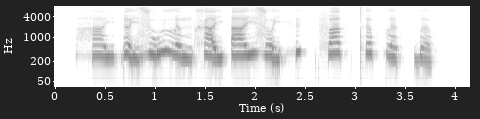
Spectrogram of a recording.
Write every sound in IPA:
h a̤˨˩ j ɗ ə̰˧˨ j z ṵ˧˥ l ə˧˩ m x a̰˧˨ j ʔ a˨˦ j z o̰˧˨ j h ɨ˦˥ k̚ f a˦˥ t̚ t̪ʰ ə˦˥ p̚ l ə˨˩ t̚ ɓ ə˨˩ p̚

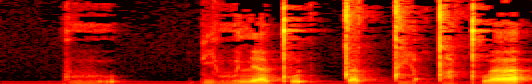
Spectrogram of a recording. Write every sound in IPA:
k ṳ | p j ṳ lʲ a kʷʼ ɨ ʔ tː ɐ tː i̤ ʔ tˤ i̤ kʷʰ ɐ

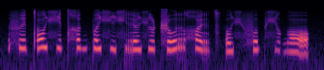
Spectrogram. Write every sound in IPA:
f e tʼ ɔ ç e t χ ɨ ɡ p ə ç ɨ ç r ø ç u ʈ͡ʂ o r χ ø r t͡sʼ o ç f ə p ç ɔ ɡ ɔ

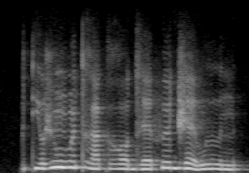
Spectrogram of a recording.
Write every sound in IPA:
tʲ ɔ˨ ʒ ũ˦ β ə̃˦ t ɣ a˨ k ɣ ɔ˨ d͡z ɛ˨ f ø˦ d͡ʒ ɛ˦˨ β ɯ˦˨ n

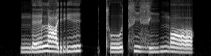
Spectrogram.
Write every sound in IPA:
ŋ ɛ l ɑ rʲ e | tʰ o t͡s i z i ŋ ɒ

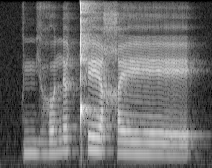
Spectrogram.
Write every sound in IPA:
mʲ ɔ̤ o̯ n ə ǃʰ e χ eː

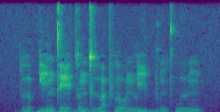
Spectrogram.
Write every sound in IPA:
p r o˨˩ k̚ j iː˧ n t eː˨˩ d o˧ n t r u˩˦ a̯ pʰ l oː˨˩ n l iː˨˩ b ɯ˩˦ ŋ kʰ w ɯ˧ ŋ

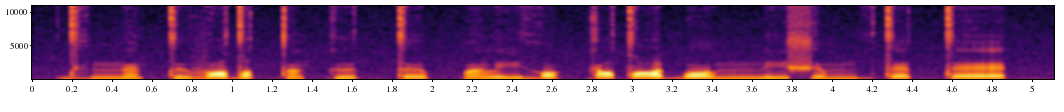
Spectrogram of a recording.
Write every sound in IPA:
d ɛ̤ nː ɛ̃ tː ɨ v ɐ dˤ ɘ tː ɐ̃ kː ɨ tː ɘ pː ɐ̃ l i ɦ ɔ kː ɛ tˤ i ɓ ɔ l nː i ʃ ɘ mː i̤ t ɛ tː ɛ

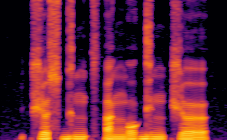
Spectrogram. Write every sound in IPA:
t͡ʃ œ s ɡ y ŋ t͡sʼ a ŋ ɔ ɡ e ŋ t͡ʃ œ

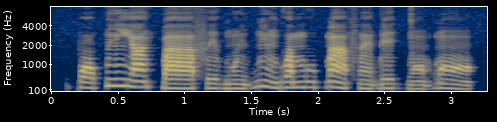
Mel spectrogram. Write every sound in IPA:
p ɔ˨ p ĩ˦ j ã˧ k͡p aː˨ f e˨ ɡʷ ĩ˨ ɓ ĩ˦˨ ɡʷ a˧ m u˧ ɓ ã˦˨ f ɛ̃˨ ɗ e˧ ɡ͡b ɔ̃˨ ɓ ɔ̃˦˨

